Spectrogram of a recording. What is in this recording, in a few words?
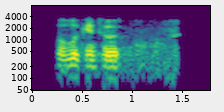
Public Transit System Light Rail Ops, scanner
